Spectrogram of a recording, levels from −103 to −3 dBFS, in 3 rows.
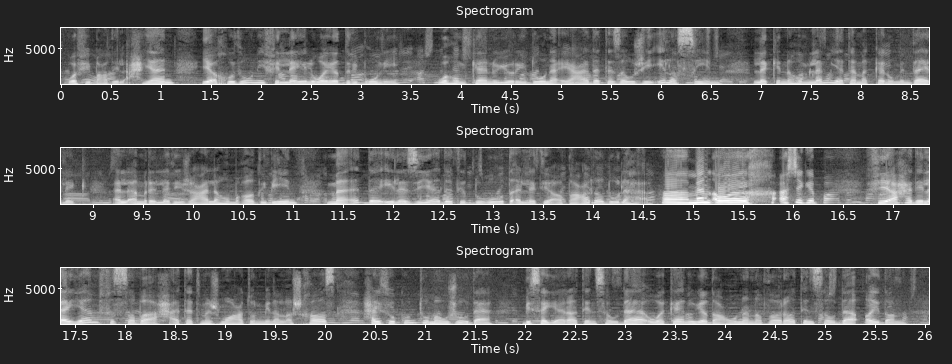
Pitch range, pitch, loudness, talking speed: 155-225 Hz, 180 Hz, -17 LUFS, 115 wpm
